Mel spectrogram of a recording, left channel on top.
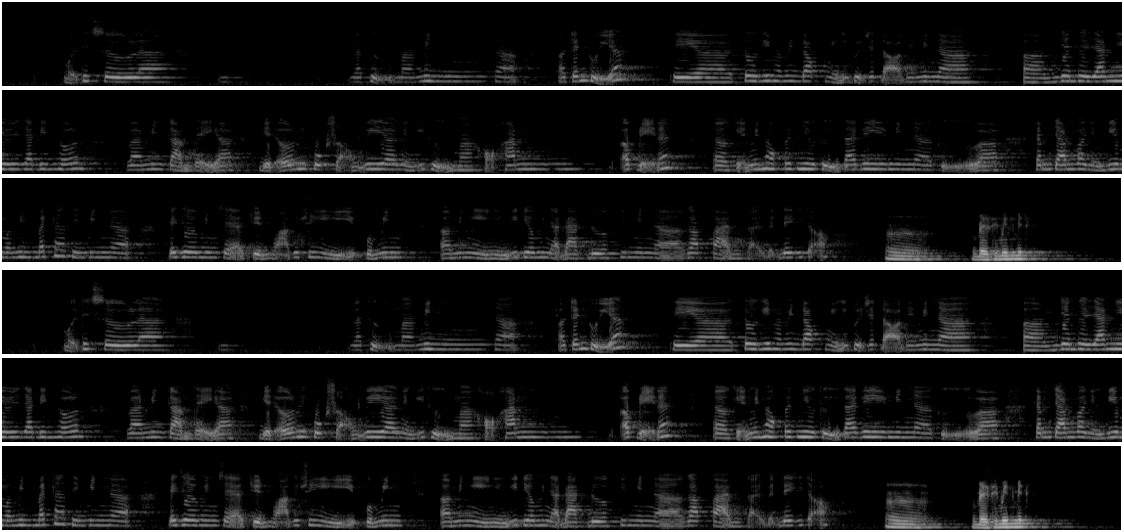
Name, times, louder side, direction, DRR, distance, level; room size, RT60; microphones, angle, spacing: voice 1, 0.6-1.9 2.2-2.3 3.5-6.3 6.7-9.7 10.2-12.1 12.4-17.0 17.4-30.7, right 2 dB, 25° right, 11 dB, 0.8 m, -39 dB
voice 2, 31.2-31.8 32.1-32.7, right 2 dB, 55° right, 12 dB, 1.2 m, -28 dB
28.0 x 24.5 x 7.0 m, 0.96 s
head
